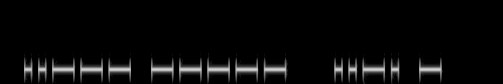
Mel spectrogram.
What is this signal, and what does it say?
Morse code, heard as a keyed tone, about 17 wpm, 700 Hz. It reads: 20 FT
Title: K1USN SST QSO Practice 17wpm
